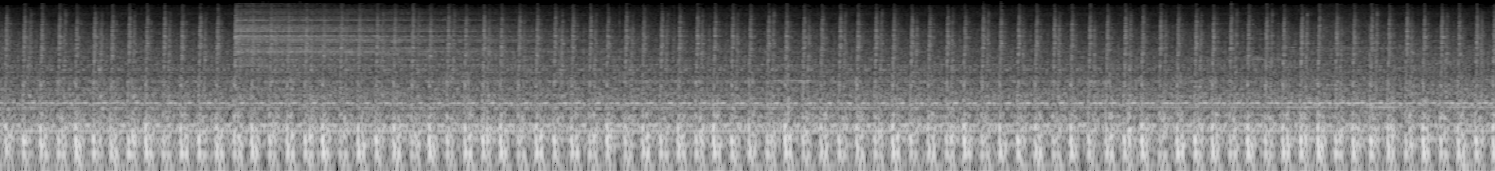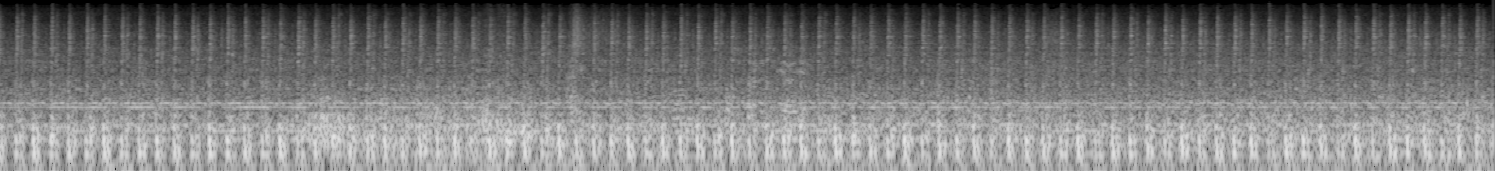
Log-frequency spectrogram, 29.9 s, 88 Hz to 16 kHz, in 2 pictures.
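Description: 4-CEP electric multiple unit train running slowly, heard from an open carriage window: a steady mechanical hum with a fast regular beat and wheel-on-rail noise, a little louder in the second half.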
